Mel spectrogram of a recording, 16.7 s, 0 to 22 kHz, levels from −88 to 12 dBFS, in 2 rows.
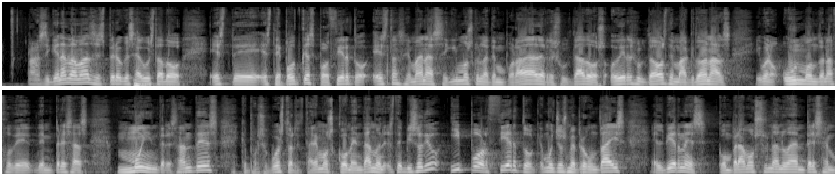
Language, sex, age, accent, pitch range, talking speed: Spanish, male, 20-39, Spanish, 100-135 Hz, 205 wpm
